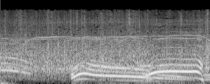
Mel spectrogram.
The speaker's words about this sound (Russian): Все, клаустрофобушки, спасибо, отаплодировали.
